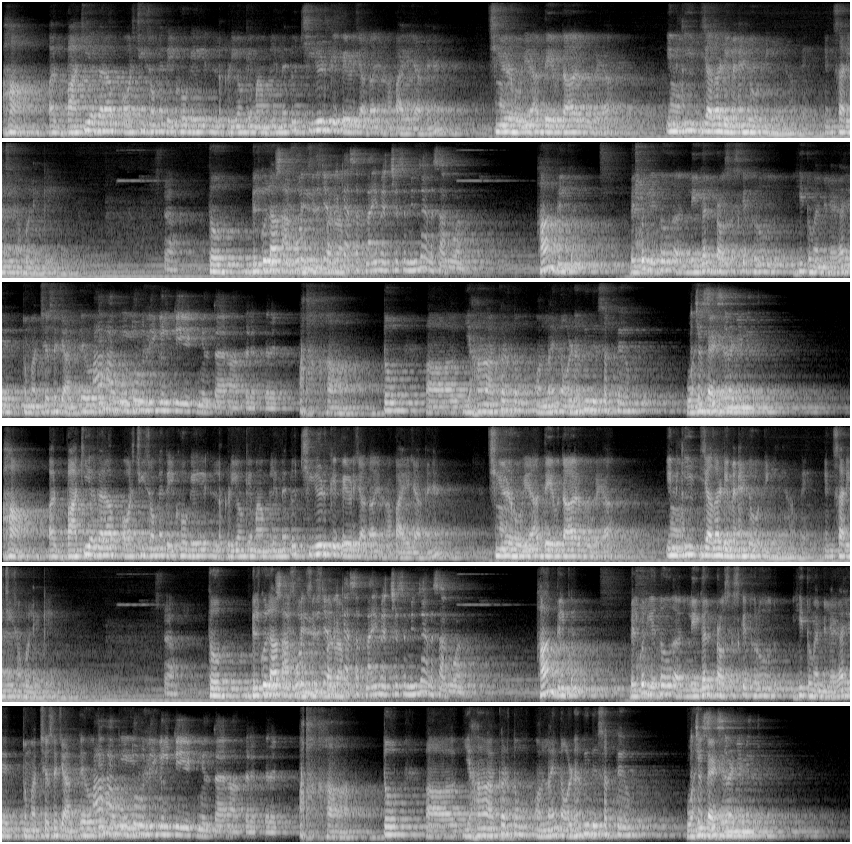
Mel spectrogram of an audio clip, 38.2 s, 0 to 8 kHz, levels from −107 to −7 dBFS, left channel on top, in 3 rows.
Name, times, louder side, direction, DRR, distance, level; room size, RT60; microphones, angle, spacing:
voice 1, 0.0-0.4 0.7-6.6 7.3-9.2 10.0-13.5 15.8-16.1 16.4-17.9 20.7-21.4 22.1-27.5 30.0-30.7 31.2-31.4 31.8-34.9 35.7-36.6, right 1 dB, 55° right, 6 dB, 0.9 m, -27 dB
sound 1, 5.4-6.2 6.6-22.5, left 1 dB, 25° left, 1.8 m, -47 dB
voice 2, 16.8-19.7 26.8-29.6 35.8-36.8, right 1 dB, 15° right, 5 dB, 0.4 m, -30 dB
12.0 x 7.6 x 8.3 m, 2.5 s
head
